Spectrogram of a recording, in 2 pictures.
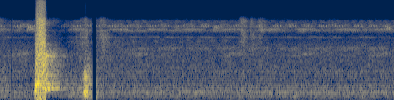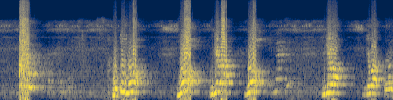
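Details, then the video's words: Dog named Muthu caught on CCTV barking in a strange voice after sniffing out a deadly black scorpion; sharp, separate barks, a couple early, then a rapid cluster of about eight, over a steady high electronic hum. "Muthu sniffs and finds a deadly black scorpion and barks"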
